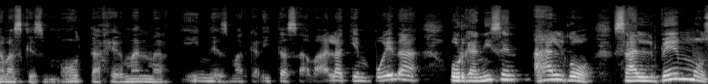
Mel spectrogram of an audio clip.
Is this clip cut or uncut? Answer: uncut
